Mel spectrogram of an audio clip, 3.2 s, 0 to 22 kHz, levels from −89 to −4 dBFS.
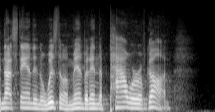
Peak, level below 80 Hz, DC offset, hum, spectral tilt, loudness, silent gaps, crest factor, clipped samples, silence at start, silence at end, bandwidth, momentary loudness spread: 0 dBFS; -48 dBFS; under 0.1%; none; -7.5 dB/octave; -16 LUFS; none; 16 dB; under 0.1%; 0 s; 0.7 s; 11.5 kHz; 4 LU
